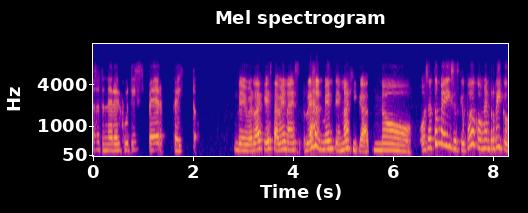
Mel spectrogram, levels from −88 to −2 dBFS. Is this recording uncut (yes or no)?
no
